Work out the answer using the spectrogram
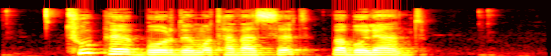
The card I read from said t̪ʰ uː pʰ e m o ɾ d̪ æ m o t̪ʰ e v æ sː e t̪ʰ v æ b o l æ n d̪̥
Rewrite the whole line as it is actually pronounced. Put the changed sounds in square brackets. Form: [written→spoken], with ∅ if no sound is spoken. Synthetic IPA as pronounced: t̪ʰ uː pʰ e [m→b] o ɾ d̪ [æ→e] m o t̪ʰ [e→æ] v æ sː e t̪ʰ v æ b o l æ n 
